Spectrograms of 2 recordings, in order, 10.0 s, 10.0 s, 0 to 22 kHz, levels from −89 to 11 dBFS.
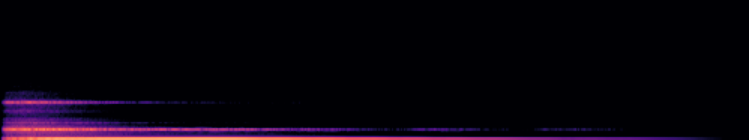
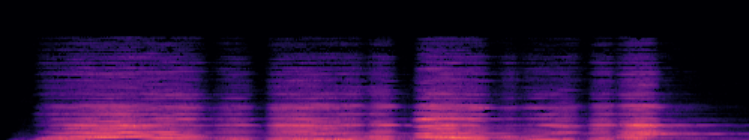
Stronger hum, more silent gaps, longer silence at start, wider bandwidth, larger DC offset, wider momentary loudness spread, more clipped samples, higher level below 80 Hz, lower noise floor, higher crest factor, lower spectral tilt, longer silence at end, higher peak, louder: neither; neither; second, 0.05 s vs 0.45 s; second, 6.4 kHz vs 16.5 kHz; neither; about the same, 19 LU vs 17 LU; neither; second, -82 dBFS vs -62 dBFS; first, -84 dBFS vs -54 dBFS; second, 10 dB vs 18 dB; first, -5 dB/octave vs -3 dB/octave; first, 4.25 s vs 0.35 s; first, -4 dBFS vs -10 dBFS; first, -11 LUFS vs -28 LUFS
